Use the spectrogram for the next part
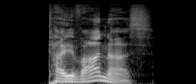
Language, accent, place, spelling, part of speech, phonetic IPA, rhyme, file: German, Germany, Berlin, Taiwaners, noun, [taɪ̯ˈvaːnɐs], -aːnɐs, De-Taiwaners.ogg
- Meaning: genitive singular of Taiwaner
